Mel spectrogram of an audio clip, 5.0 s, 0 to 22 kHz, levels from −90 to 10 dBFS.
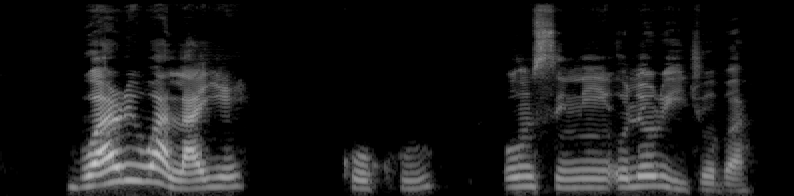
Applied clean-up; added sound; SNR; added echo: neural mask model Resemble Enhance denoiser.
